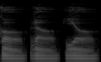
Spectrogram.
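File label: "koroyo", concatenated syllables; Affixing experiment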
